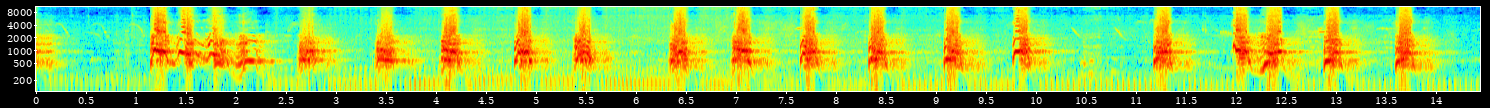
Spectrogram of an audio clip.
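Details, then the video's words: Angry dog barking in a steady series of sharp, loud barks, roughly one every half second after a short quiet start, with a low buzzing hum running underneath. "angry dog barking sound"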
